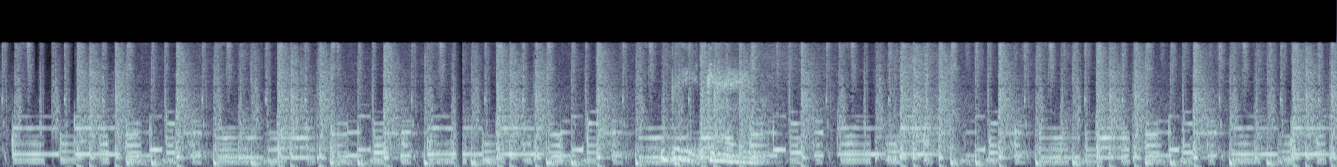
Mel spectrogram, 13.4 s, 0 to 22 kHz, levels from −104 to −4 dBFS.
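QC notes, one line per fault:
2.63–4.64 s, repeated stalls (stutter): the playback buffer ran dry 12 times as packets arrived late, and each gap was filled by extending the last sound, the longest for 75 ms. About 200 ms was filled in and nothing was lost, so the sound catches and drags rather than dropping out.
6.30–6.82 s, jitter buffer slow-down: with its reserve running low, the receiver repeated single pitch periods to add 36 ms. The sound plays at 94% speed at unchanged pitch, so it is slightly drawn out and can waver a little.
9.84–12.25 s, jitter buffer speed-up: the buffer held more audio than its target, so the receiver trimmed short pitch-period slices, around 70 ms in total. The sound runs at 103% speed at unchanged pitch. The call codec passes nothing above 8 kHz throughout.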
